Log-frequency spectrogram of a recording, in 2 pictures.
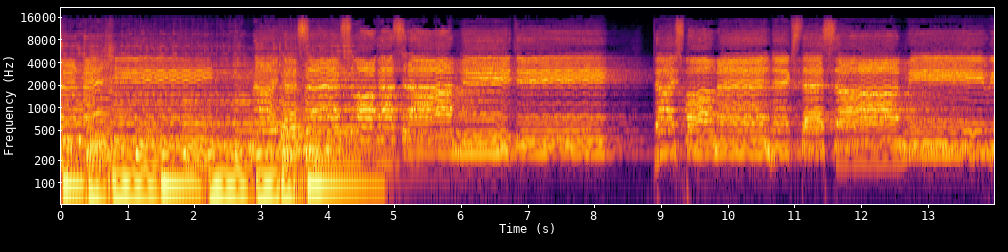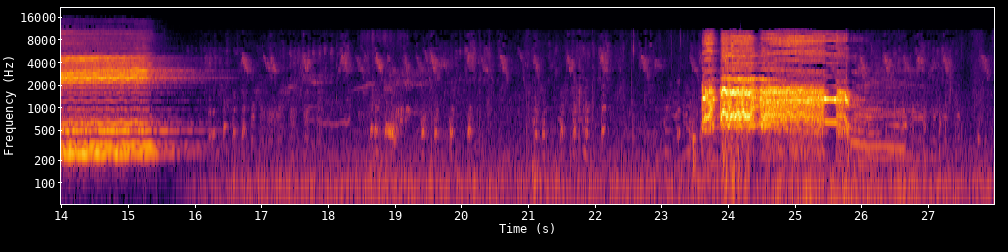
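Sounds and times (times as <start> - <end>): chicken clucking: 16.0 - 28.0
rooster crowing: 23.6 - 26.7.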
